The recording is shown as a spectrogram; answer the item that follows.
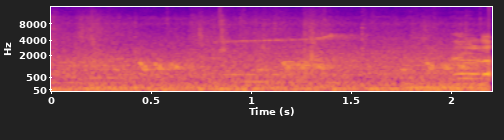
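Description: Birds calling: short calls repeated a few times, with one rising whistle, over a steady low background hum.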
